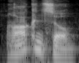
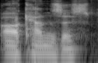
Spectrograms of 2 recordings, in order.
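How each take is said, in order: First: It is said the usual American way. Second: It is said as the English would say it.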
